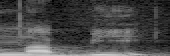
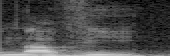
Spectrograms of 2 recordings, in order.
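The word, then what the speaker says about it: נביא: transliterações aparecer o B, deve ser pronunciado por V e não Nabi, como está inclusive na lição, não é? A transliteração, mas seria melhor transliterar por Navi, porque existe uma letra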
